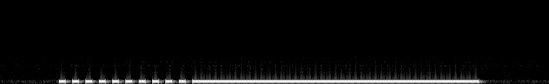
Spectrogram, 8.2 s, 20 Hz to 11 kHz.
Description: Telephone call progress tone (North American plan), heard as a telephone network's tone, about 350, 440 Hz, 0.1 s on and 0.1 s off, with room echo. Stutter dial tone.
